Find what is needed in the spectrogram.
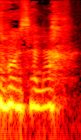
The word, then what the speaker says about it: Mo Salah: Teach you how to pronounce Mo Salah.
